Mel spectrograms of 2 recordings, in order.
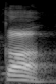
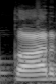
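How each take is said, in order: First: The word ends on a vowel without r. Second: The word ends with an audible r sound. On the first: The speaker calls it right. "वैसे तो कहते हैं का" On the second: The speaker calls it wrong. "इसको कार नहीं कहते"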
